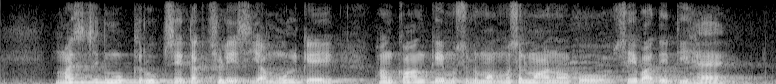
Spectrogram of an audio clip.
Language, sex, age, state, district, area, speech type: Hindi, male, 18-30, Madhya Pradesh, Seoni, urban, read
